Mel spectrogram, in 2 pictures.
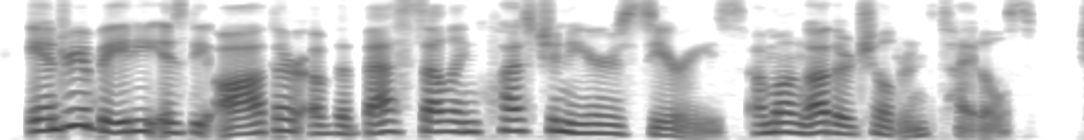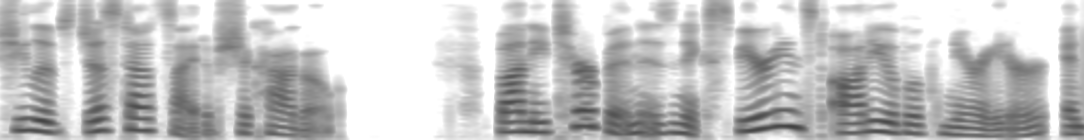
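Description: This woman talks at a fairly quick pace with lively intonation, in a normal speaking voice at medium pitch. The recording is very clean with a silent background, and the sound is dry and close with no echo. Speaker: interviewer. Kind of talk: interview.

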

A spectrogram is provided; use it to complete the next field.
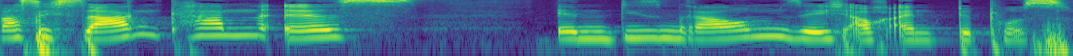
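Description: Very slowly, a woman talks, her pitch varying in an ordinary way. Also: fairly high pitch for a woman. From Baden-Württemberg, Germany. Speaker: podcast co-host. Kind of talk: casual chat.

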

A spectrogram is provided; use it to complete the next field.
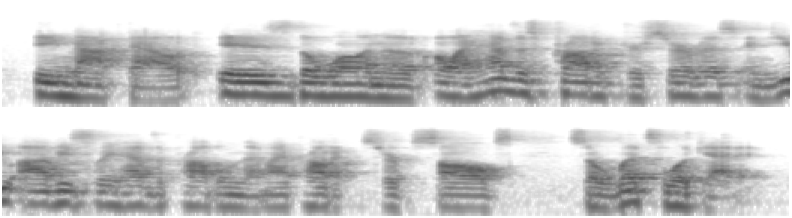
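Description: A man with a normal speaking voice talks at a moderate pace, fairly low in pitch and with fairly even intonation. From US, moved around. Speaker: cybersecurity executive. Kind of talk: interview.

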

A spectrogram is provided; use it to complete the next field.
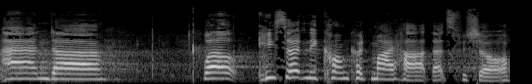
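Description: Her raised, projected voice sits at a high pitch with ordinary pitch variation. The woman speaks at a very slow pace, leaving long, frequent pauses. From Lincolnshire, England. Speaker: missionary church leader. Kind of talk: sermon. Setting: church.

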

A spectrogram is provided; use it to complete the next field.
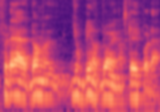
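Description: A man's fairly even intonation in a room with audible echo. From Sweden, Malung (Dalarna). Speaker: professional snowboarder and event organizer. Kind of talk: casual interview. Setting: café at a ski resort.

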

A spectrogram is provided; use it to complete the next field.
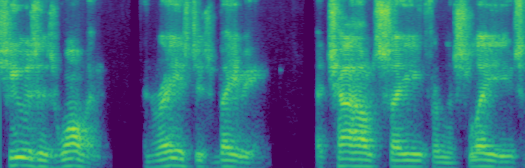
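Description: Over a quiet background, the speaker does plain reading aloud.

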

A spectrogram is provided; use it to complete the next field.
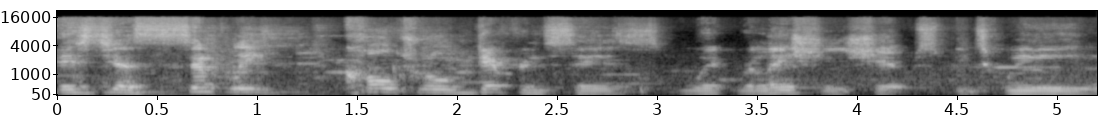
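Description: With music in the background, a man of medium pitch speaks at a moderate pace with lively intonation. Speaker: guest panelist. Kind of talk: heated debate. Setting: video call. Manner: animated.

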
